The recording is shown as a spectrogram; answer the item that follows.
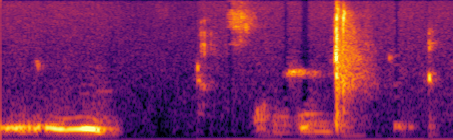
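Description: A person humming a short 'mm' at the start, held for about half a second at a steady low pitch. Faint handling sounds and a sharp click follow near the end.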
